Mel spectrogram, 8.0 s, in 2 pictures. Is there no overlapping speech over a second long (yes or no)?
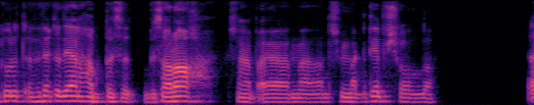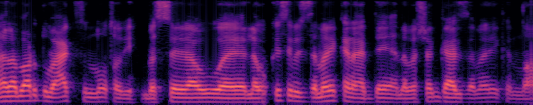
yes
